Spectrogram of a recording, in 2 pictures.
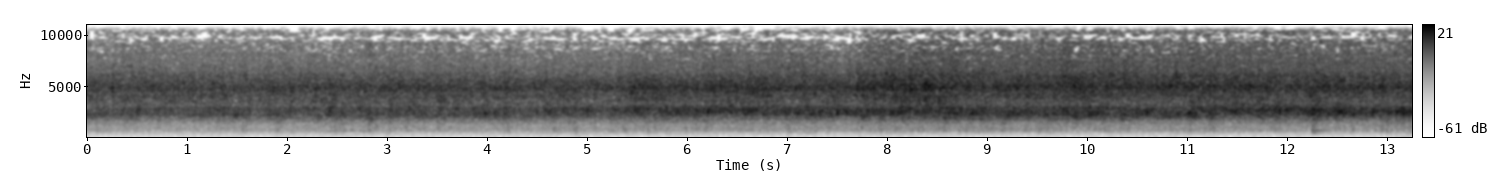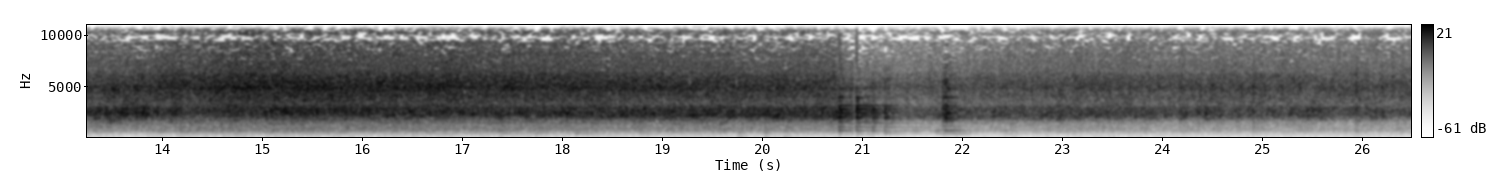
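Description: Chapli kababs frying in oil on a flat griddle: a steady sizzle that grows a little louder about halfway through. A little past twenty seconds in, a few sharp clicks of metal spatulas on the pan cut in briefly.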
